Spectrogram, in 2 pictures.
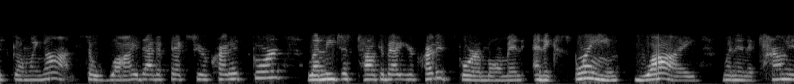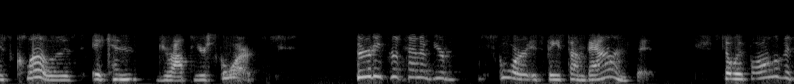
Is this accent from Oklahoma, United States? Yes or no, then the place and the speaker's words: no; New York, United States; I'm from New York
